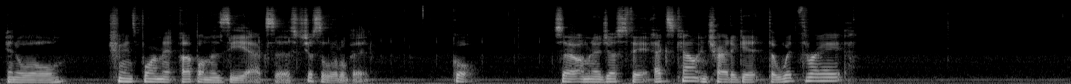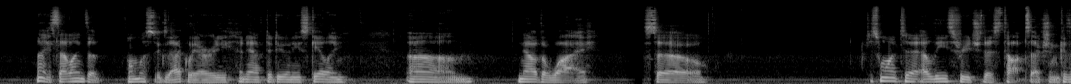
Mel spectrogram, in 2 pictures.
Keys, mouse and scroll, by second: 2.4 click, 3.5 middle click, 4.0 ctrl+middle click, 4.6 middle click, 5.1 alt+middle click, 10.7 ctrl+middle click, 16.3-17.9 drag, 18.2 middle click, 19.7 ctrl+middle click, 20.6 middle click.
